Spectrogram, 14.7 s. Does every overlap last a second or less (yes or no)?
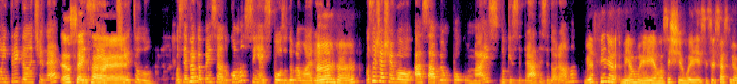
no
